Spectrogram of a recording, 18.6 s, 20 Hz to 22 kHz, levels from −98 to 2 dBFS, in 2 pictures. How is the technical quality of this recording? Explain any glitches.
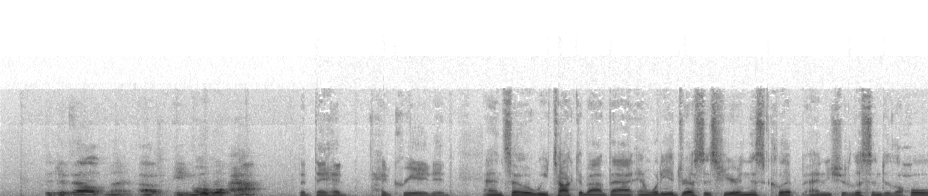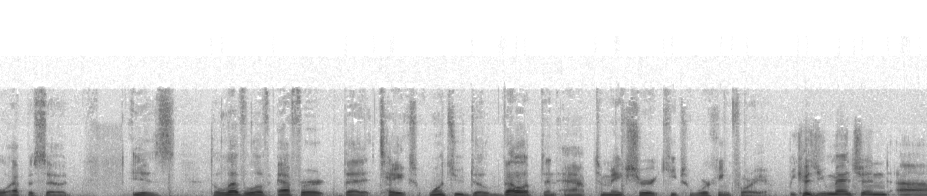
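Two things stand out: a stretch at the very start that sounds like it's on a different microphone, and a few short pauses where the background goes oddly flat.

Switch to a distant microphone, 0 to 2.99 s: the audio opens roomy and hollow, thinner in the bass, then snaps to a closer sound. The close mic's feed was likely dropped in favour of one further off. Oddly, there's no real level jump, and the room noise stays well down.

Comfort noise in place of the background at 4.68 to 4.82 s (140 ms, after "they had had created"), 10.24 to 10.49 s (250 ms, between "to the whole episode" and "is the level of"), and 11.30 to 11.38 s (80 ms, between "the whole episode is" and "the level of effort"). In these gaps the real room tone gets swapped for a smooth, featureless hiss, about 2 to 3 dB quieter. That's likely discontinuous transmission, pointing to Opus DTX, where the receiver synthesises filler noise while the sender goes quiet. 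The call path's top end rolls off, fitting a band limit around 12 kHz.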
